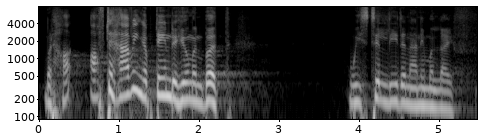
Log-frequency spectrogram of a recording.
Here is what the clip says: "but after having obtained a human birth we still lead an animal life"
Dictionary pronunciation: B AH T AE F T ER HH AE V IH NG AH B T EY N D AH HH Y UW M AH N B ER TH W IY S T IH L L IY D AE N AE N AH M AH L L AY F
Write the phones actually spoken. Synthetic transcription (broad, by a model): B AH T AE F T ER HH AE V IH NG AH B T EY N D AH HH Y UW M AH N B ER T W IY S T IH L L IY D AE N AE N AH M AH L L AY F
